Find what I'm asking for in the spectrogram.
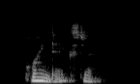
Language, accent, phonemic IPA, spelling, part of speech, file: English, Southern England, /ˈpɔɪnˌdɛkstə/, Poindexter, proper noun / noun, LL-Q1860 (eng)-Poindexter.wav
- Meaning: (proper noun) A surname from Jersey Norman; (noun) A bookish or socially unskilled person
